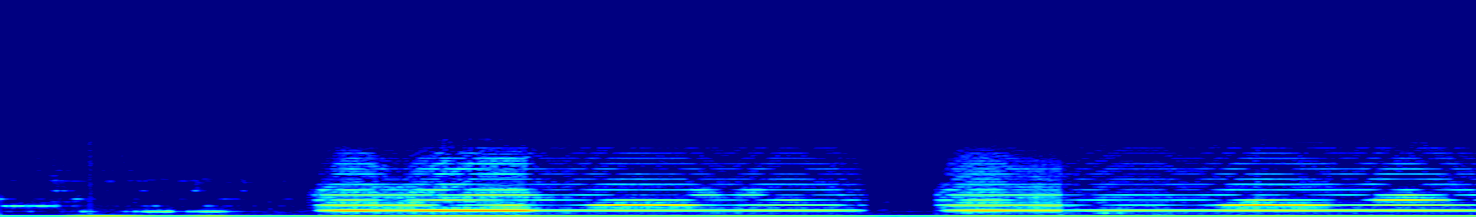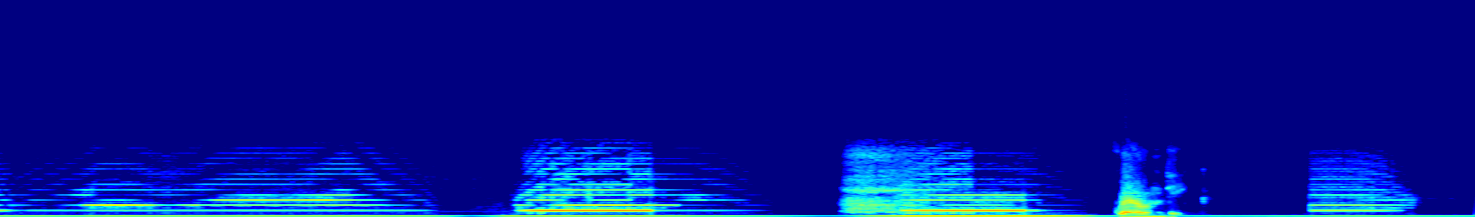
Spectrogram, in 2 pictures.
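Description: A frosted crystal singing bowl rubbed around its rim, holding one steady low tone. Over it, a woman's voice tones long sustained vowel notes of a few seconds each, with short breaks between them. A few brief spoken syllables come near the end.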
